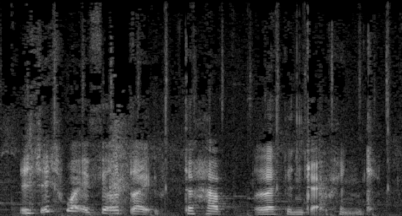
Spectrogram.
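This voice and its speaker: A woman speaks at a very even loudness. Faint music plays in the background. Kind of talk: casual vlog chat. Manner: dazed, numb-lipped slow speech.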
